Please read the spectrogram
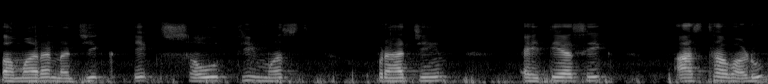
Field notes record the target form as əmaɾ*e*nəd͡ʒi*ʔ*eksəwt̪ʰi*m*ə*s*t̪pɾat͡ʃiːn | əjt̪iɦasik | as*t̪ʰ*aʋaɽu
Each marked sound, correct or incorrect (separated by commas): incorrect, incorrect, correct, correct, correct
